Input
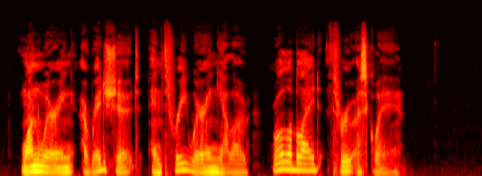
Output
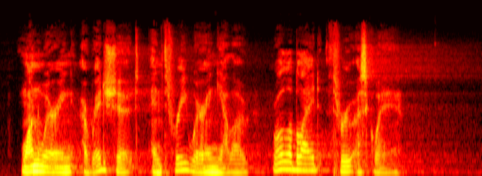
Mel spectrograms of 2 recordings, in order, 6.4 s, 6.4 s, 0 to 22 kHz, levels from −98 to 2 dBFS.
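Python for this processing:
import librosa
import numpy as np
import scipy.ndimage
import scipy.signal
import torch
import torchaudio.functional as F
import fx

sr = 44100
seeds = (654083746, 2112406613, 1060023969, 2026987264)

y = fx.rev_double_slope(x, sr, seeds[0], early_s=0.47, late_s=4.4, knee_db=-16, drr_db=16.0)
y = y * 10.0 ** (6.5 / 20.0)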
